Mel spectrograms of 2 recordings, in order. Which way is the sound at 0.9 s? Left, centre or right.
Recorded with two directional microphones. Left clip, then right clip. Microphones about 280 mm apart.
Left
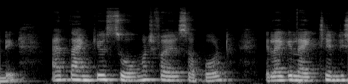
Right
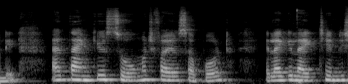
Right.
